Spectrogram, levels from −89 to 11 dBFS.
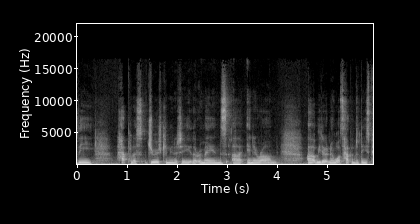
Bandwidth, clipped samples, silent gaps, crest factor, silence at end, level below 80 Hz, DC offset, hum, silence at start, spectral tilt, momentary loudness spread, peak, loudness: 15 kHz; under 0.1%; none; 12 dB; 0 s; -36 dBFS; under 0.1%; none; 0 s; -5.5 dB/octave; 11 LU; -4 dBFS; -17 LUFS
